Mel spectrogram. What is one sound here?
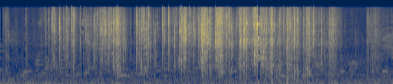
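A foil card pack crinkles and tears as it is opened.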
